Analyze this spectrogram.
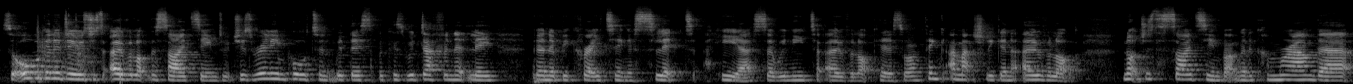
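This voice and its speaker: A woman's voice: mid-range voice, a little fast. A woman with a Yorkshire accent hosting a live sewing tutorial from her kitchen, chatting and thinking aloud as she works. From Yorkshire, England. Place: home kitchen. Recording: echoey kitchen with background noise.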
